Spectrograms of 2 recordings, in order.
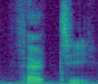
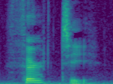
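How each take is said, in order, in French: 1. Accent britannique, le t est bien prononcé. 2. Accent britannique, le t est bien prononcé.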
